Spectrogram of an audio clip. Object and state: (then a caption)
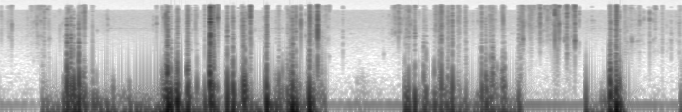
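Silicone ear microphone scratched with a probe. A thin hooked stainless steel probe scratches inside the ear canal of a white silicone ear-shaped microphone. It makes deep, muffled, low rumbling scrapes in three bursts: a long stretch of rapid scratching, a shorter run after a pause, and a brief final scrape. There is near silence between the bursts.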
